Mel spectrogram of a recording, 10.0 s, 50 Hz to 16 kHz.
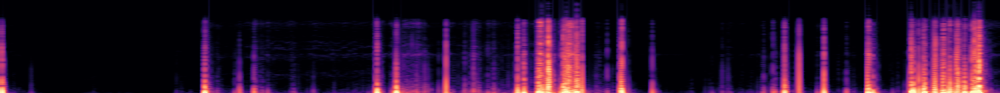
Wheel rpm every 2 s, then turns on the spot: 90, 200, 230, 230, 230.
none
